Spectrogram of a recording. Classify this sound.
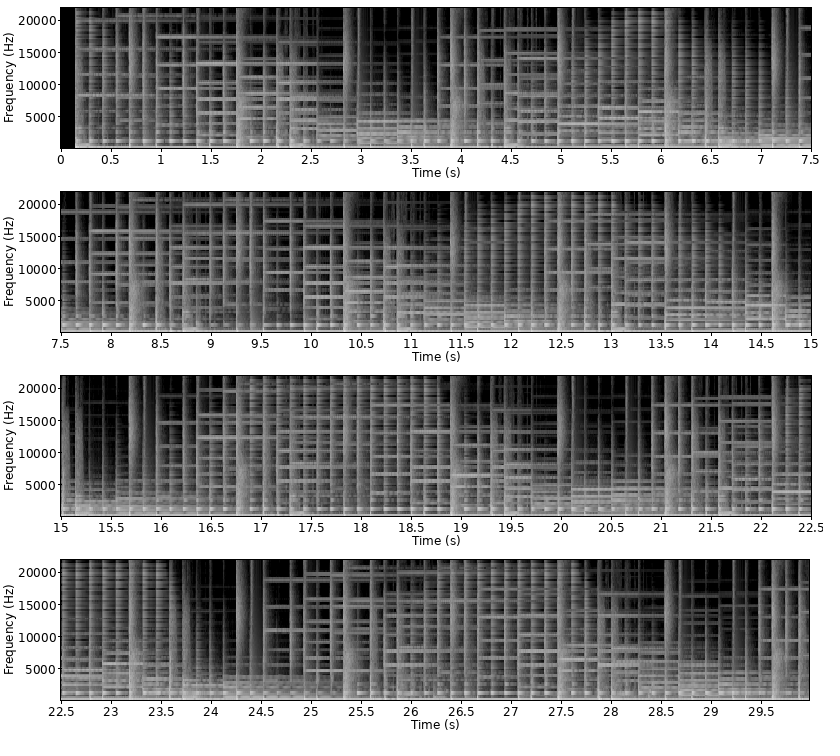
Music > Multiple instruments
